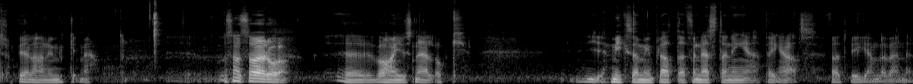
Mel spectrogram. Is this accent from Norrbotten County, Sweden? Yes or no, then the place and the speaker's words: no; Halmstad, Halland County, Sweden; moved away as an adult; now in Stockholm, Sweden; Jag kommer från Halmstad från början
